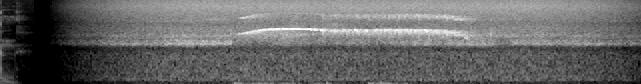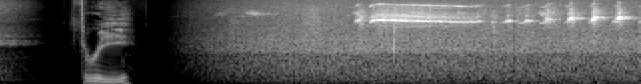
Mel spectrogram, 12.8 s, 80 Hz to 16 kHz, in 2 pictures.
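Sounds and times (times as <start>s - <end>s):
speech: 0.0s - 0.3s, 7.2s - 7.8s
constant insect hum in Ecuador: 0.6s - 6.6s, 8.2s - 12.8s
black-streaked puffbird whistling in Ecuador: 2.3s - 4.8s, 10.0s - 12.8s
faint low rumbling: 2.3s - 6.5s.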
